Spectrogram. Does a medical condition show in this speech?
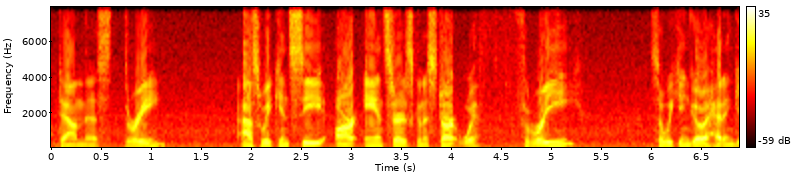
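No.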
